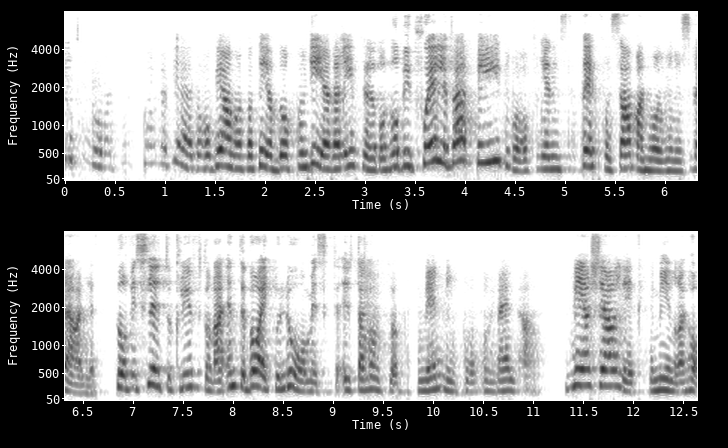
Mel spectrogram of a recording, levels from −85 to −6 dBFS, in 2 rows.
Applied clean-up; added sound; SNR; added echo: neural mask model DeepFilterNet 3.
